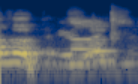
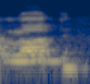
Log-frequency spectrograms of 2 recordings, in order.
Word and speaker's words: Lod: Por exemplo, qual é o nome da cidade? Como se fala? Lud ou Lod? Lud. Todo mundo fala Lud. Mas, todavia, como está pontuado na literatura, Lod. Assim também muitas outras cidades. Falava Lod. Lod. Lod.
